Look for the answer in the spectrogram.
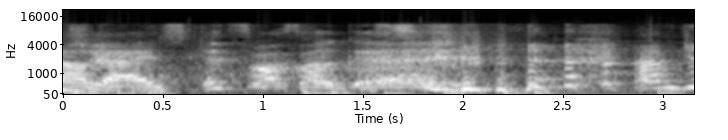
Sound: laughing

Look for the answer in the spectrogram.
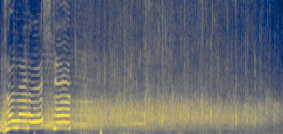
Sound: audience cheering

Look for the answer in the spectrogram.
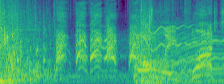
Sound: barking

